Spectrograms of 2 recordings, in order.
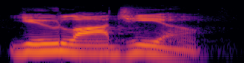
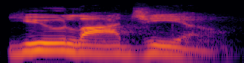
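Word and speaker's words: eulogeō: And it's pronounced maybe a little bit differently. Eulogio. Say it with me. Eulogio. That's the Greek word.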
